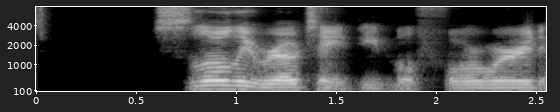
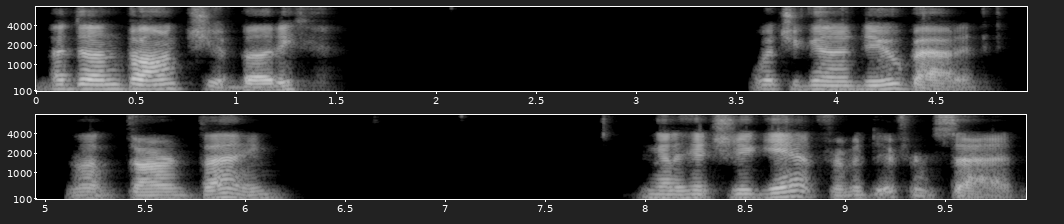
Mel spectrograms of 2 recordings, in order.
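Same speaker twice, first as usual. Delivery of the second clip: put-on higher, playful country-accent taunt; 4 semitones higher than usual. Player taunting a unit just bonked, mock country accent. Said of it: "I don't know why I adopted an accent there".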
